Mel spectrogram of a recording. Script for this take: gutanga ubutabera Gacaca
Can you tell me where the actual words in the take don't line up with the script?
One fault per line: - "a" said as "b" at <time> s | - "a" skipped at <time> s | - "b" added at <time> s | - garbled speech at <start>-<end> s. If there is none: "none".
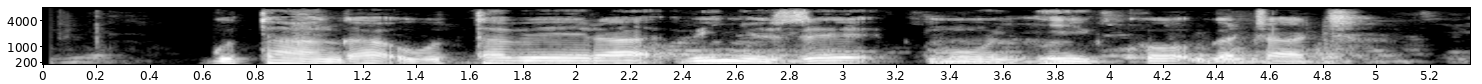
- "binyuze mu nkiko" added at 2.4 s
